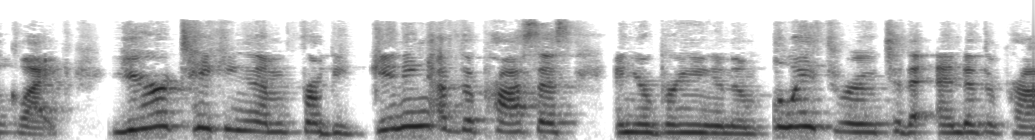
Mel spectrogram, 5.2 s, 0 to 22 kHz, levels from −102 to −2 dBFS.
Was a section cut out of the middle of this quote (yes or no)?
yes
